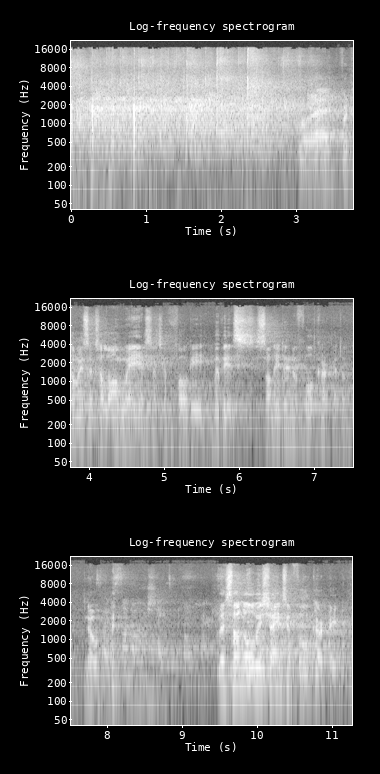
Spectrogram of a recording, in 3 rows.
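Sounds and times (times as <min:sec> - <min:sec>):
audience applause at a talk: 0:00.0 - 0:03.4
speech: 0:03.4 - 0:11.2.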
